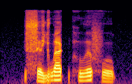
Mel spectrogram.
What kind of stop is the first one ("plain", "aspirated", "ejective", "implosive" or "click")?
plain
